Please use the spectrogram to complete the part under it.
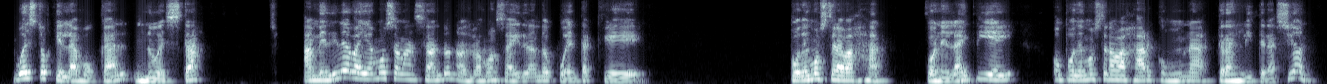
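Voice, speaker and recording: Man, language teacher, slow repetitions, a bit high-pitched. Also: fairly bright tone. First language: Spanish. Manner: patient, explanatory, repeats sounds slowly to model pronunciation. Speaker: German teacher. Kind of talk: online language lesson.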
